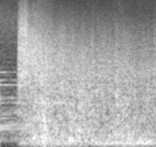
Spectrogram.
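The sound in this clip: Thunderstorm at the onset of a hurricane at sea: a loud, broad rumble breaks in after a brief quieter opening and roars on steadily to the end, with a dense hiss running underneath.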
